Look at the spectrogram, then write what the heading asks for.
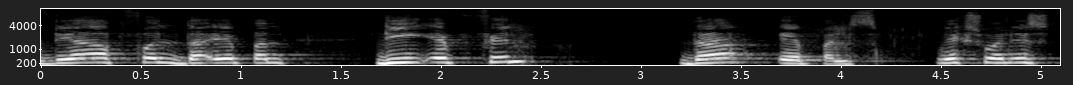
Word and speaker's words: Äpfel: These two dots has a vital role in the changing the pronunciation. So Apfel will be changed into Äpfel.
